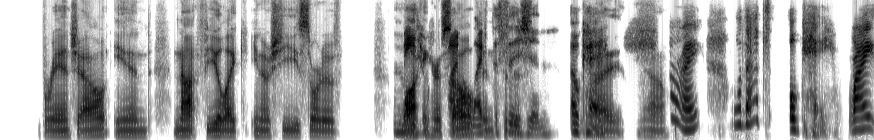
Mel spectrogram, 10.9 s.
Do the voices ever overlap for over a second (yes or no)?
yes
